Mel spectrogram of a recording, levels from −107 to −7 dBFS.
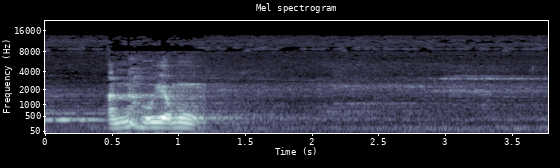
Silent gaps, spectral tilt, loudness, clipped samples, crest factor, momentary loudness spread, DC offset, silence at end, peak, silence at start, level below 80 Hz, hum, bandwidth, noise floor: none; -7 dB/octave; -24 LUFS; under 0.1%; 24 dB; 18 LU; under 0.1%; 2.6 s; -6 dBFS; 0 s; -74 dBFS; none; 12 kHz; -60 dBFS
